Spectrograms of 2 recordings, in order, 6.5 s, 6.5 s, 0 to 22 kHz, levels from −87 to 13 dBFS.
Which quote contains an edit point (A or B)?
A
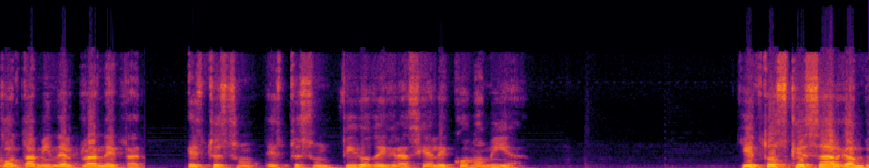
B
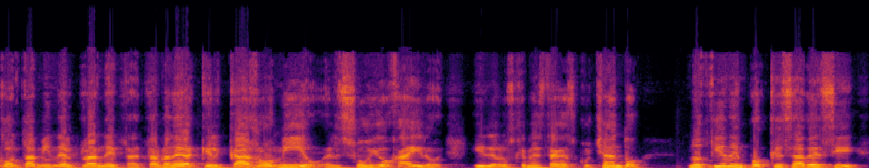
A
